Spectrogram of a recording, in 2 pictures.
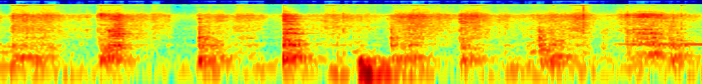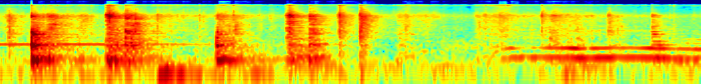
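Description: Onion fries in a pan for a village-style egg curry: steady sizzling under repeated spatula scrapes and clinks against the metal pan, close up, with no speech.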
